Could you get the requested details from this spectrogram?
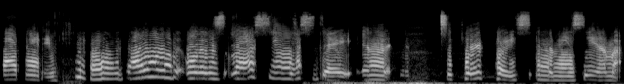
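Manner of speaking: mock news anchor reading. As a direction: read it like a radio bulletin. Reads a made-up news bulletin.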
